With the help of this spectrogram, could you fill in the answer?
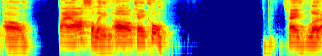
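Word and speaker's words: theophylline: specific range I'll be completely honest it's it's pronounced the awful in oh thyophylline oh okay cool hey look I already said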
